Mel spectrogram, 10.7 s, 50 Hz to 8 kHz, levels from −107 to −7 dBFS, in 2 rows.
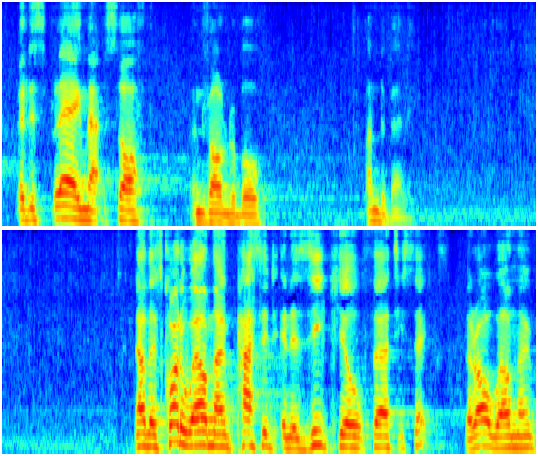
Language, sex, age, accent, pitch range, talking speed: English, male, 30-49, British, 140-205 Hz, 120 wpm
